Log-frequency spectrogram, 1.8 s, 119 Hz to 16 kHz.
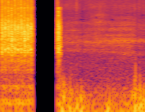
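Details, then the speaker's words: Chinese-built Cummins diesel in a GAZelle at idle: a sharp knock through the diesel clatter, worsening daily for two weeks, not cured by new injectors, oil light off; the knock disappears when cylinder 3's injector is disconnected. "вот этот пропадает если мы отсоединяем Выключаем третью форсунку стук пропадает"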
